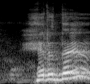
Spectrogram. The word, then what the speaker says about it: हृदय: लिखा है ना अच्छे से लिखा है ना हृदय वर्तनी तितली भवती हृद हृद के साथ र भी बोलना है। जो ऊपर रेप लगी है ना र का उच्चारण भी करना है।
